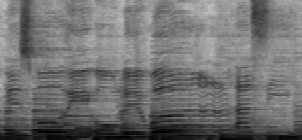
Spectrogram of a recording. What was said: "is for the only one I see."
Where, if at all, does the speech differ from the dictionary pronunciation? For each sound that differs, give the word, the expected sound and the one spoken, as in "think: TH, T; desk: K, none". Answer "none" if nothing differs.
one: N, none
